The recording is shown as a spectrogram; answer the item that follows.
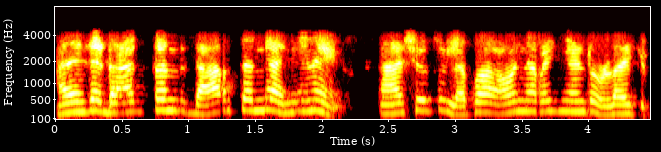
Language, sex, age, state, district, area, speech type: Malayalam, male, 18-30, Kerala, Idukki, rural, conversation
